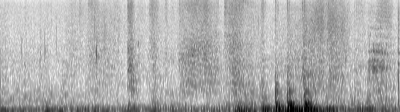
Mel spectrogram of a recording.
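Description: Heavy steel cabinet of an antique tube-type device being tilted and shifted by hand, with faint knocks and rubbing. A short, low grunt of effort comes about three seconds in.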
